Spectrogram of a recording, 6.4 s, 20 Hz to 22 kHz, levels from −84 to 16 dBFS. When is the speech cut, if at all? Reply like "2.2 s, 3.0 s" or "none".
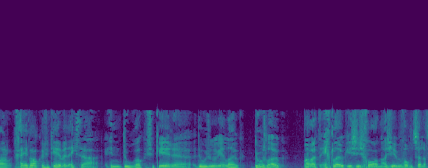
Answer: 4.5 s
